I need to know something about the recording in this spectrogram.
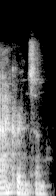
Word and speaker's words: Accrington: Well, I do say Lancashire, but actually I live in Accrington.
